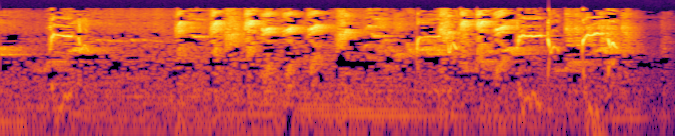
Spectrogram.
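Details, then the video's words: A red-headed prinia in lively lure song, with dense buzzy chattering mixed with looping whistled notes, loud and nearly continuous before fading at the end. "Prenjak ndas abang alias prenjak kepala merah gacor, pancingan tembakan prenjak kepala merah"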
